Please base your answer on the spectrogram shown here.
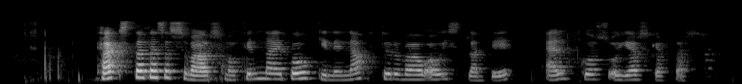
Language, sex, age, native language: Icelandic, female, 30-39, Icelandic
